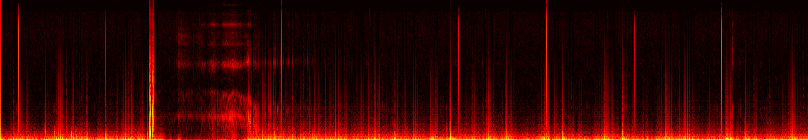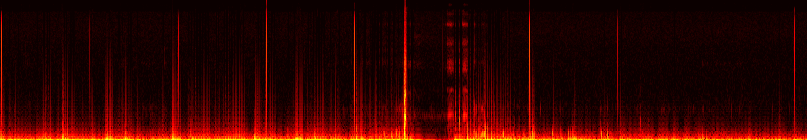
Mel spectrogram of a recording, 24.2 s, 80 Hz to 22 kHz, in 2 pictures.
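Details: Electronic stethoscope wired via a 3.5 mm mini-jack, auscultating the aortic, pulmonic, mitral and tricuspid areas: steady, regular heartbeat thumps, with two brief pauses as the chest piece moves.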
